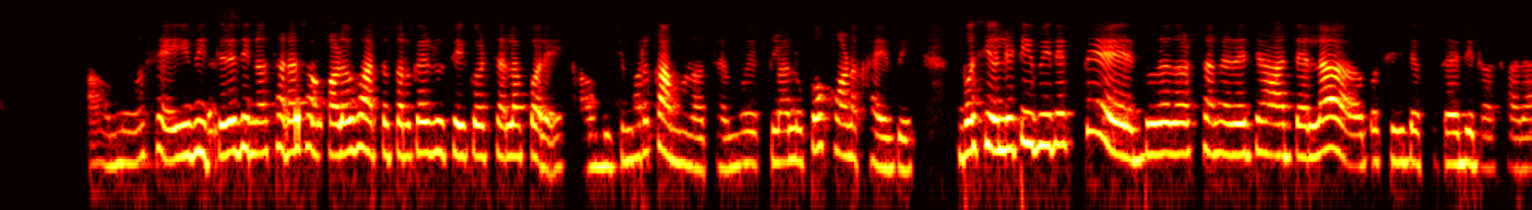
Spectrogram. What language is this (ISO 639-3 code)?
ori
